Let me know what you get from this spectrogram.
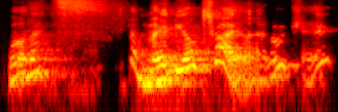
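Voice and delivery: high, unsure agreeing voice; hesitant imitation. Man hesitantly agreeing to try tea, high and unsure.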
